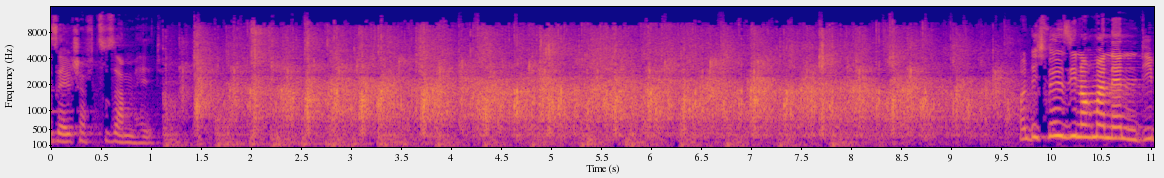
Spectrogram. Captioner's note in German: Allgemeiner Beifall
